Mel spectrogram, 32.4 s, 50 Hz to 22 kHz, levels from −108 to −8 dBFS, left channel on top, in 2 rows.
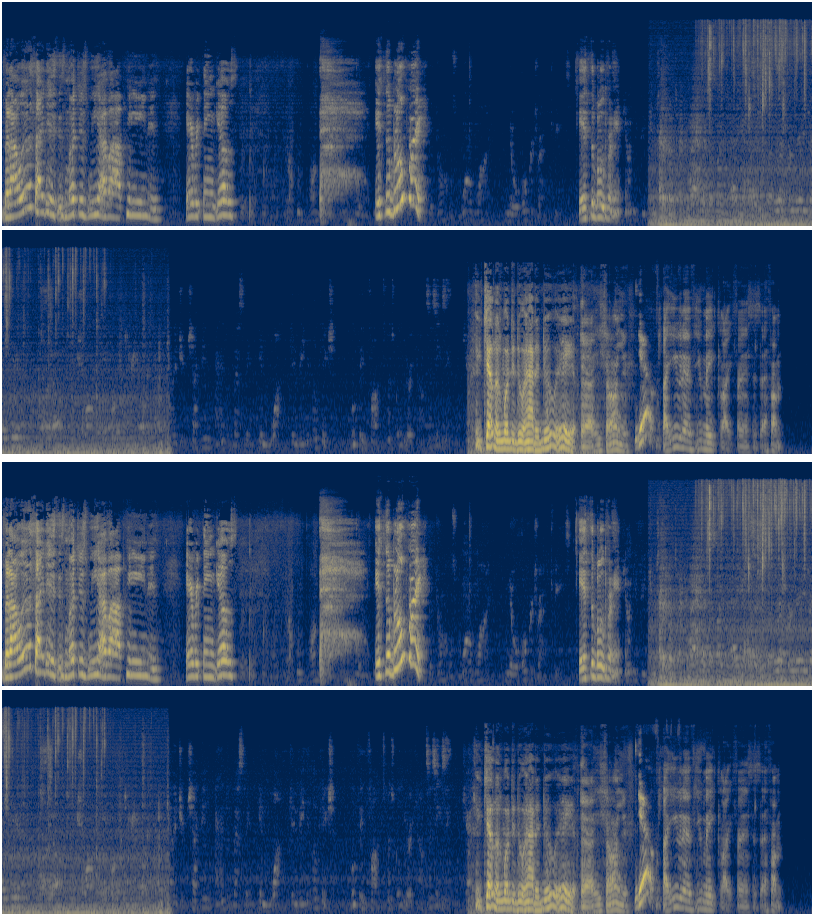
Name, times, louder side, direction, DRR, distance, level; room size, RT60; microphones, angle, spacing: voice 1, 0.0-3.1 3.7-4.7 6.3-7.2 7.5-8.5 11.5-12.3 28.9-29.2, right 5 dB, 70° right, 0.6 m, -34 dB
sound 1, 12.9-19.5, right 4 dB, 55° right, 1.0 m, -49 dB
voice 2, 25.5-27.8, left 4 dB, 40° left, 0.4 m, -31 dB
voice 3, 27.8-28.8 29.4-31.7, left 1 dB, 5° left, 1.3 m, -44 dB
4.5 x 2.0 x 3.1 m
head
